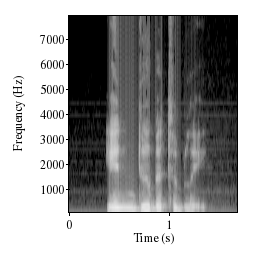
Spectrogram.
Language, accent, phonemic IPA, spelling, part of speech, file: English, US, /ɪnˈdu.bɪ.tə.bli/, indubitably, adverb, En-us-indubitably.ogg
- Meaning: In a manner that leaves no possibility of doubt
